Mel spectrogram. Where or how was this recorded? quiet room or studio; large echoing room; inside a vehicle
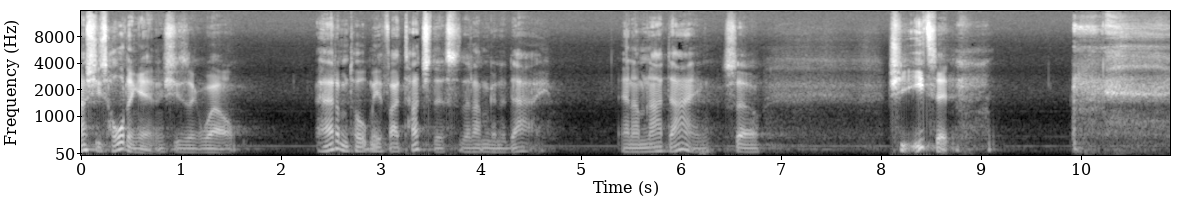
large echoing room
